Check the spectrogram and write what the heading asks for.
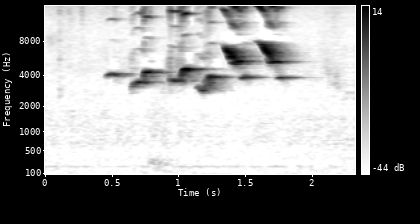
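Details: Double-collared seedeater singing a rapid, high, warbled phrase of slurred whistles and fast twittering notes that climb higher toward the end, lasting about one and a half seconds. A faint low hum sits underneath.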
